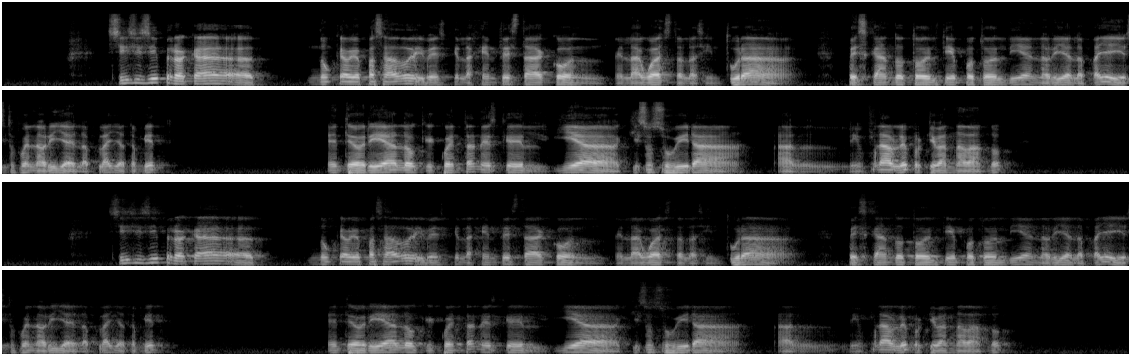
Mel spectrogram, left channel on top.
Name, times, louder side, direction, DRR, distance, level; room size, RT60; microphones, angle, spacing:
voice 1, 1.1-2.5 3.1-7.9 8.5-12.8 14.5-18.6 19.0-21.3, left 5 dB, 85° left, 11 dB, 0.8 m, -25 dB
18.0 x 13.5 x 2.5 m, 0.38 s
head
